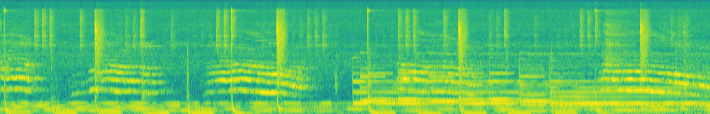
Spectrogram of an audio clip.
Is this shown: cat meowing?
yes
